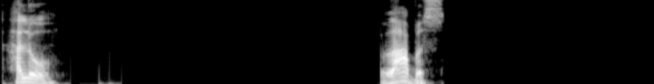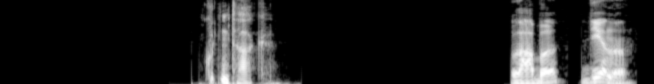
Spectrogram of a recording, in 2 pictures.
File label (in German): litauisch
